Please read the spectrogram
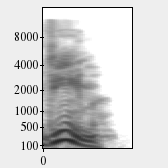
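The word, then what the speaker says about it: Diem: No, his name is Ass Backwards. It's D-I-E-M. – Yeah. – Should be Deem.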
